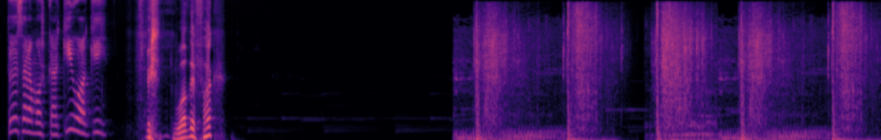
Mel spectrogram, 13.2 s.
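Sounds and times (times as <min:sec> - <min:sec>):
speech: 0:00.2 - 0:03.4
heavy booming footsteps: 0:07.1 - 0:13.2.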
